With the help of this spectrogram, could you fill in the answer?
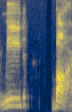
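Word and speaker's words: מִדְבָּר: Mead, mead, meaning the mem, which is an M, and the dalet, which is a D, with the vowel cherek here, which is the I. So you have mead that closes the syllable. That's letting you know there's a stop here. Mead bar.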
